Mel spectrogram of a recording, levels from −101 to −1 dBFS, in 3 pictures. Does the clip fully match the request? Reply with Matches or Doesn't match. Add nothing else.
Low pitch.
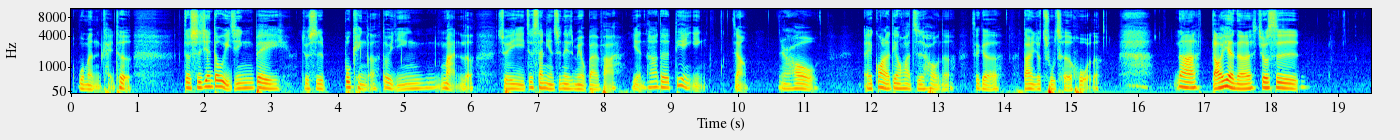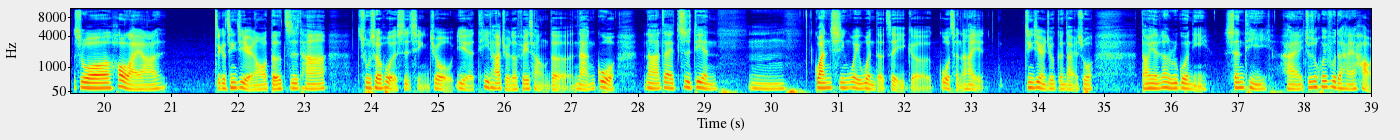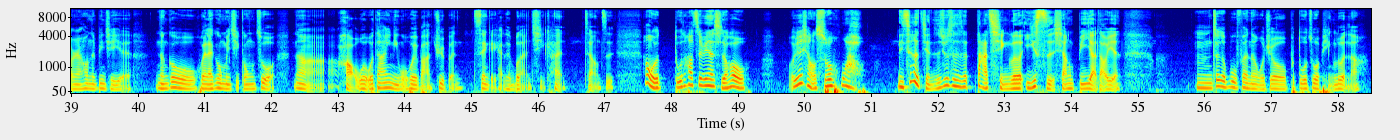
Doesn't match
